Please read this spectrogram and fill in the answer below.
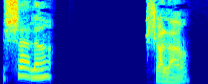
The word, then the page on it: chalin: French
